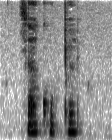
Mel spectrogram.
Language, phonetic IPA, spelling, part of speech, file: Polish, [zaˈkupɨ], zakupy, noun, LL-Q809 (pol)-zakupy.wav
